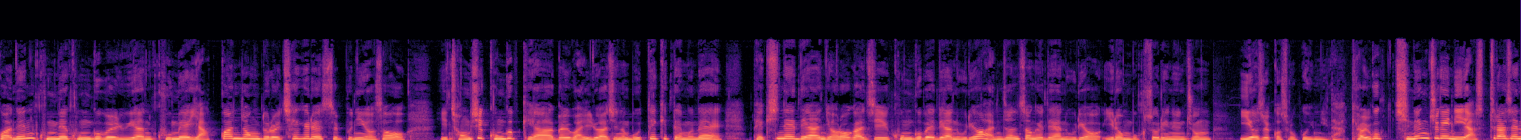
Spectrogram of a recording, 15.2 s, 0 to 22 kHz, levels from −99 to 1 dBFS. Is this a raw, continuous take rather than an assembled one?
no; 1 cut; at 13.4 s

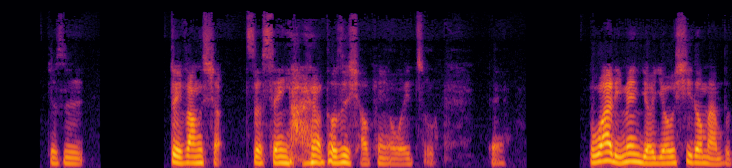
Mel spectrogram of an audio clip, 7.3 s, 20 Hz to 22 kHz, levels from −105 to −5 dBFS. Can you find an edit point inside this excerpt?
no; 0 cuts

